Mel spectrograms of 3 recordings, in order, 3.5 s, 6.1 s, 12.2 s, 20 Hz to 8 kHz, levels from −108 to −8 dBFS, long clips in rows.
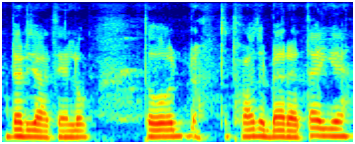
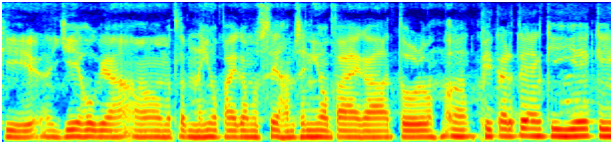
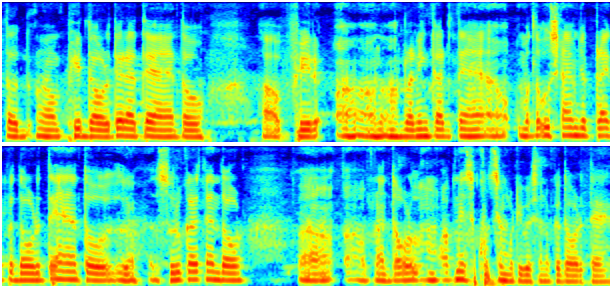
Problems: background sounds at intervals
